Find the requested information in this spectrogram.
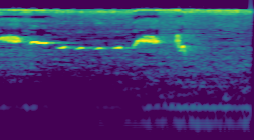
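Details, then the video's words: Greater green leafbird, known locally as cucak ijo or murai daun, giving a quick series of clear whistled notes, a brief rising-falling run of pulses with a sharp ending note, over a faint low hum. "Merdu suara Burung Cucak Ijo Murai Daun"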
